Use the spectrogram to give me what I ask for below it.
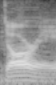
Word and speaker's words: Dare: lot of dare actually ludum dare i was told is the correct correct pronunciation i always called it there no so these red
